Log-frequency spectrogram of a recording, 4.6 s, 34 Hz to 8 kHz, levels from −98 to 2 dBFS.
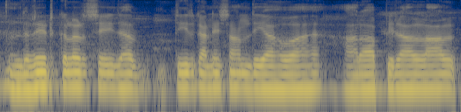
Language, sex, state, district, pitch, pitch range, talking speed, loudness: Hindi, male, Bihar, Purnia, 110 Hz, 110-115 Hz, 170 wpm, -23 LUFS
